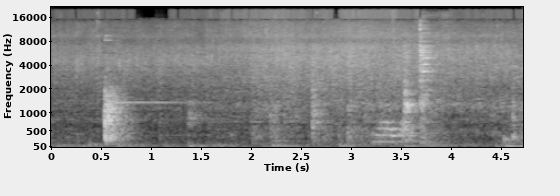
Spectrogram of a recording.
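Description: Tomatoes and peanuts hit hot oil in a home kitchen pan, giving a steady close sizzle broken by scraping stirs and a couple of louder clattering spoon-on-metal knocks.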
